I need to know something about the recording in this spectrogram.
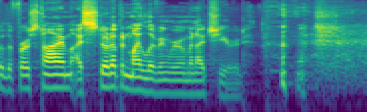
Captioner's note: congregation laughs; laughs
